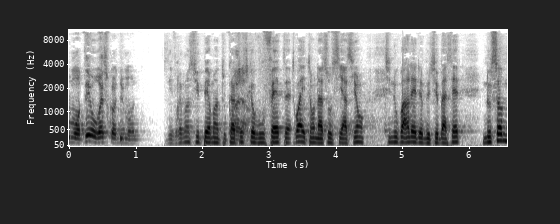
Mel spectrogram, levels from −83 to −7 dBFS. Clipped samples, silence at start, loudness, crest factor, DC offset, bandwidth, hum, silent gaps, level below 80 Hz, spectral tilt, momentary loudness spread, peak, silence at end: under 0.1%; 0 s; -15 LUFS; 14 dB; under 0.1%; 11 kHz; none; none; -46 dBFS; -7 dB/octave; 12 LU; 0 dBFS; 0 s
